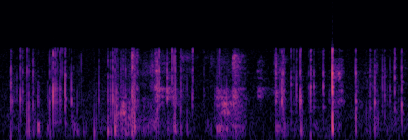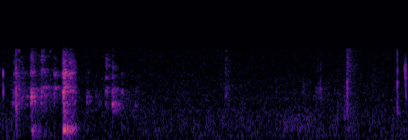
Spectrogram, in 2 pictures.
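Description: Irregular crackling, clicks and rustles from the open microphones of unmuted webinar participants, heard over the conference line for about five seconds and then dropping to near silence.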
